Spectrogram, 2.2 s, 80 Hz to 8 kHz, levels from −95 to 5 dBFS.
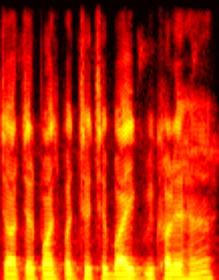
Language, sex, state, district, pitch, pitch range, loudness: Hindi, male, Jharkhand, Deoghar, 140 Hz, 140-145 Hz, -16 LUFS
